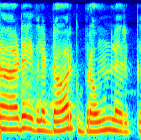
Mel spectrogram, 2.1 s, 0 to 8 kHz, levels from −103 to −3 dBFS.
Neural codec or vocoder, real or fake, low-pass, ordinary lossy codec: none; real; 7.2 kHz; Opus, 64 kbps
